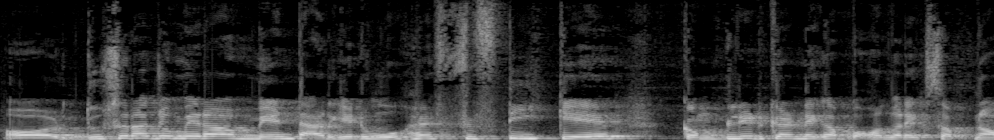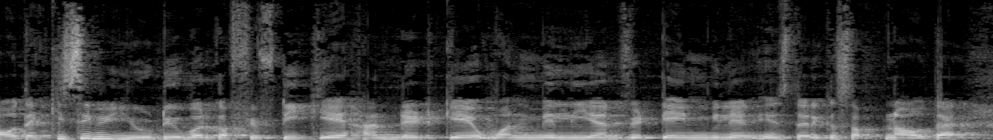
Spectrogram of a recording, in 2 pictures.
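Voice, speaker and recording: A man's voice: high-pitched, fairly even intonation, moderate pace. An eighteen-year-old man answering viewer questions in a casual, chatty vlog, loosely talking to viewers as brothers. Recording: echoey room.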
